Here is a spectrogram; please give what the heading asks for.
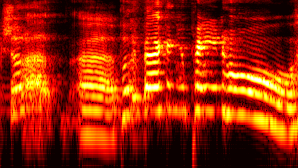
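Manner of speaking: loud mock scolding, rising high; dismissive jeer. Everybody silencing women on miscarriage, dismissive shout. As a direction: shout them down crudely.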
